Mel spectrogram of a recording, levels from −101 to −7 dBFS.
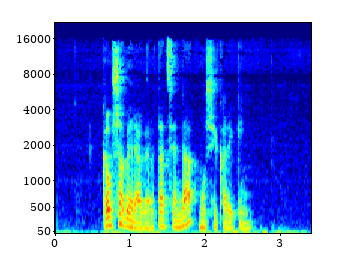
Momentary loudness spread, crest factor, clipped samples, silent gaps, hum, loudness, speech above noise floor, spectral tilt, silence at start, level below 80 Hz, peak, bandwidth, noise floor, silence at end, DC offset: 13 LU; 22 dB; under 0.1%; none; none; -33 LUFS; 30 dB; -5 dB/octave; 0.1 s; -64 dBFS; -12 dBFS; 16.5 kHz; -63 dBFS; 0.1 s; under 0.1%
